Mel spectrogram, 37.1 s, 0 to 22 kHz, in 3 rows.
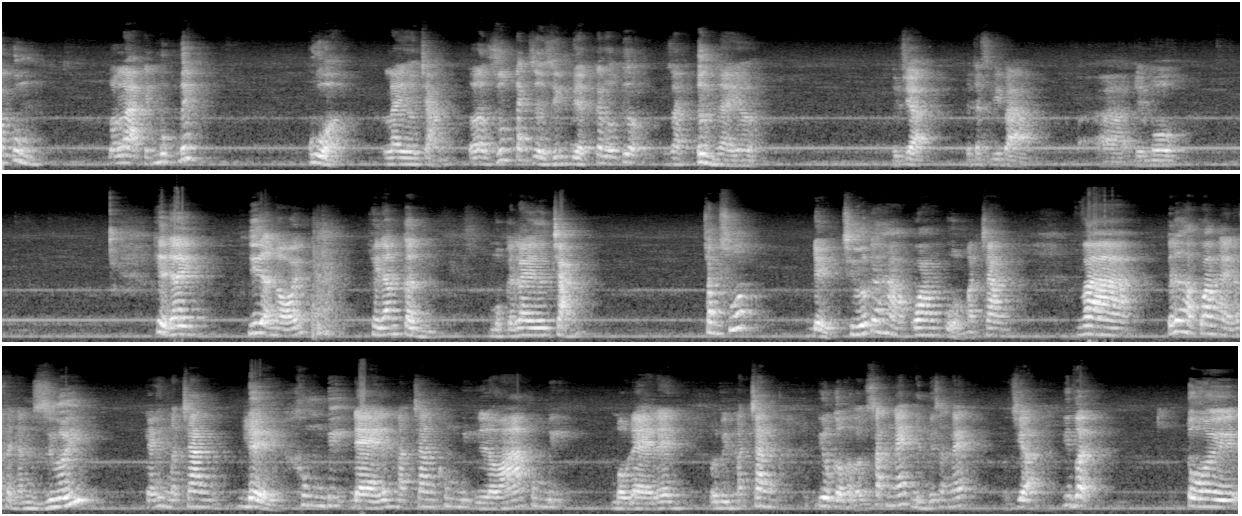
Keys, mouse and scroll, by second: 0.4 click, 10.6 alt+Tab.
